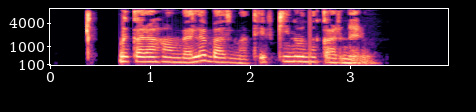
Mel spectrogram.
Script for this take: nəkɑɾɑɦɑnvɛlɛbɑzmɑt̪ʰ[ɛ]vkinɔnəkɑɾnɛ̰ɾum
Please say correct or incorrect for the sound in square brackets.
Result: incorrect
